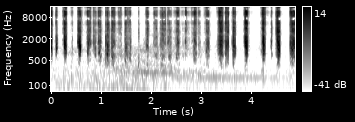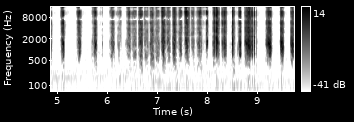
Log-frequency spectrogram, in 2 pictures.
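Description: A fingernail rubs and scratches along the ribbed weave of a flat, grey woven polyester car seatbelt strap in sunlight. About 40 short, dry, bright scratching strokes come in an uneven rhythm, each dying away almost at once.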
